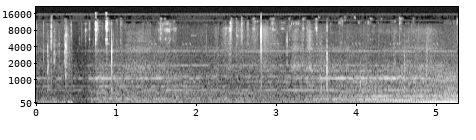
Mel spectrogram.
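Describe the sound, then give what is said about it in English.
Car keys jangle as someone walks away carrying them, giving a few faint, light metallic clinks over a low rumble that slowly grows louder toward the end. “He starts to walk away, carrying the keys.”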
